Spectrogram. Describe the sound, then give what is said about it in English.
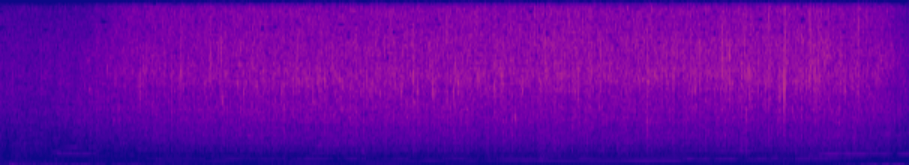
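Sausage and mushrooms frying in a pan give a loud, steady sizzle with dense crackle that holds without a break from start to finish. “It's the sound of sausage and mushrooms.”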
